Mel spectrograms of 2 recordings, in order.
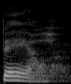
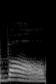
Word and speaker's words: Baal: But then there was also God Baal or Baal. Both pronunciations are correct.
